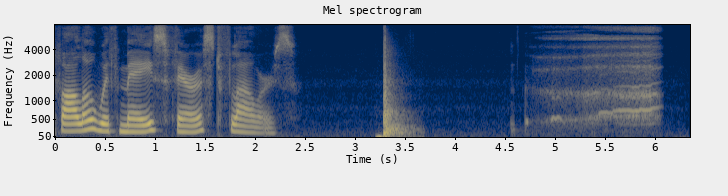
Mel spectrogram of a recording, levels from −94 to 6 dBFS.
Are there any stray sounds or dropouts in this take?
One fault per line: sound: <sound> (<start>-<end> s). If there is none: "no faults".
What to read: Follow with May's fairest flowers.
sound: thud (3.2-3.7 s)
sound: breath (4.6-6.1 s)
